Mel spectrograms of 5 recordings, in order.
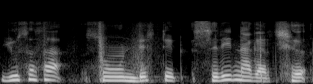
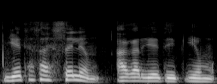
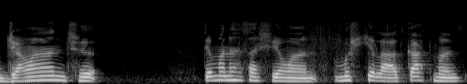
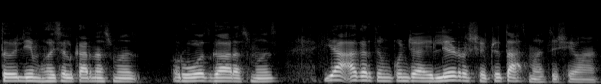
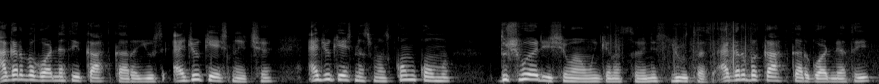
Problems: none marked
